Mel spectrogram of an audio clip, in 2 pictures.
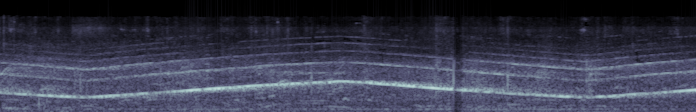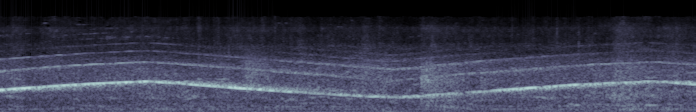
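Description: Emergency vehicle siren wailing, its pitch sliding slowly up and down, about one rise and fall every five seconds.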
